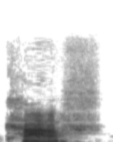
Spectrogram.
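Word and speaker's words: ק: in the middle and when it has the dot in the middle it has the hard pronunciation when it does not have the dot in the middle it is pronounced um with the uvular the voiceless uvular fricative so that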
